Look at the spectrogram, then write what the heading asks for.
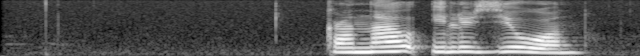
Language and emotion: Russian, neutral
